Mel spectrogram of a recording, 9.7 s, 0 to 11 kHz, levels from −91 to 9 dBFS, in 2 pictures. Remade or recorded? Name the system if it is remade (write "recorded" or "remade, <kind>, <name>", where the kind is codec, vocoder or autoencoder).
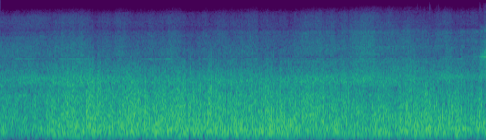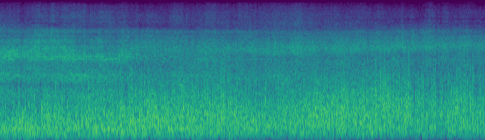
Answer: recorded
